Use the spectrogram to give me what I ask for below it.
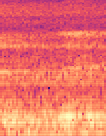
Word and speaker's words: हृदय: आप अंग्रेजी में स्पेलिंग लिखेंगे तो क्या पाएंगे? ऐसे लिखेंगे ना, ऋतिक की स्पेलिंग लिखें, हम ऋतिक बोलते लिखेंगे, स्पेलिंग ऐसे शुरू होती है। ठीक वैसे ही हृदय एच से ही प्रारंभ होगा स्पेलिंग। हमें हाँ बोलना होगा, हम अक्सर हृदय बोलते हैं, हृदय, ये गलत है।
